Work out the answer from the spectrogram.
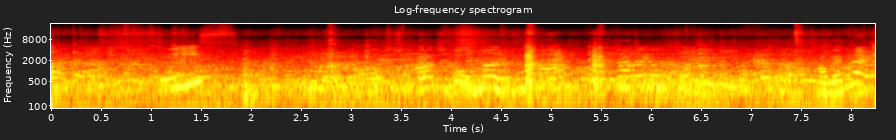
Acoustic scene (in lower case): crowded indoor space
